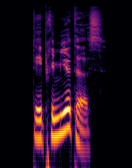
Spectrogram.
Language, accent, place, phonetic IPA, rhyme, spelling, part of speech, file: German, Germany, Berlin, [depʁiˈmiːɐ̯təs], -iːɐ̯təs, deprimiertes, adjective, De-deprimiertes.ogg
- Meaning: strong/mixed nominative/accusative neuter singular of deprimiert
